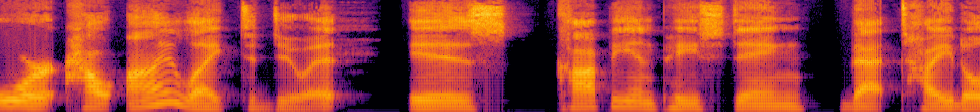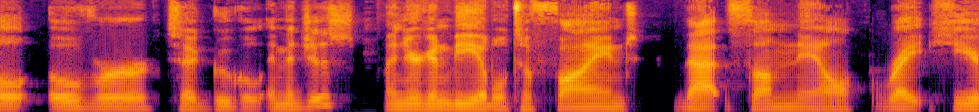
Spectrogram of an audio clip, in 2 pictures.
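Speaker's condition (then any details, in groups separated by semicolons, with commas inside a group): No condition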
